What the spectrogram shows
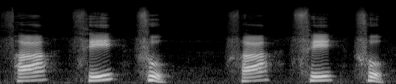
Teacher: আগা নিচের ঠোঁটের পেট ফা দুই ঠোঁট একত্র হবে না ফা উপরের দাঁতের আগা নিচের ঠোঁটে লাগিয়ে ছেড়ে দিলেই হয়ে যায় ফা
